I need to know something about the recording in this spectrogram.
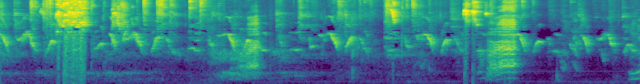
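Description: Loud, harsh parrot squawks, once about a second in and again around six seconds, over a steady run of quick repeated bird chirps.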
